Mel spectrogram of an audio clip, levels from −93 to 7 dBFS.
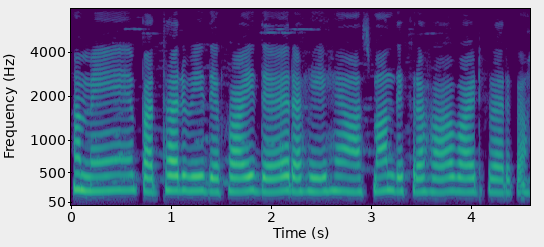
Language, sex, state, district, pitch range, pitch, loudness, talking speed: Hindi, female, Bihar, Darbhanga, 210-225 Hz, 215 Hz, -29 LUFS, 170 wpm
